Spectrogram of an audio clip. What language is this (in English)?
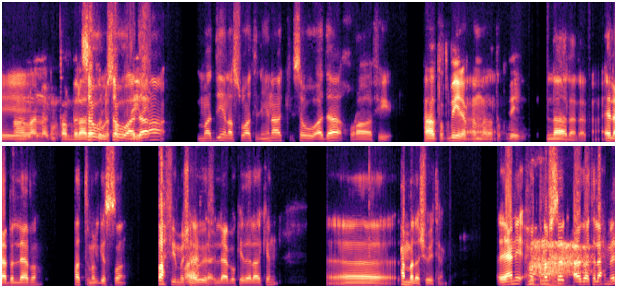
Arabic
